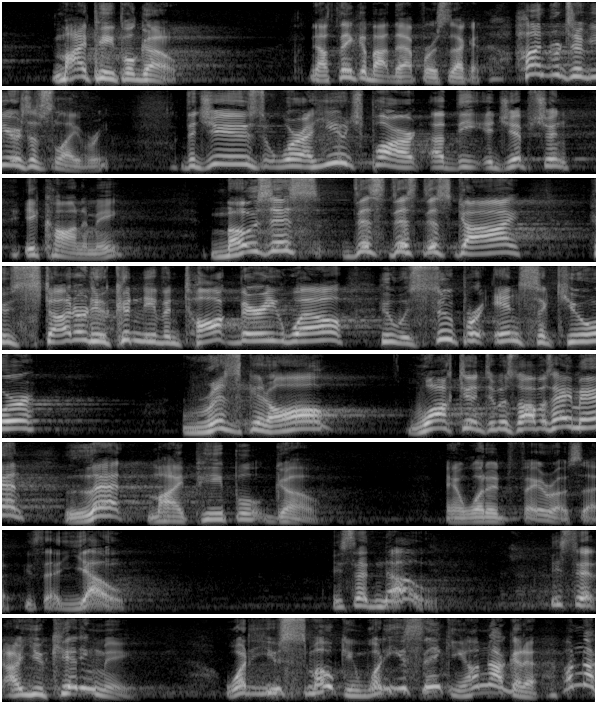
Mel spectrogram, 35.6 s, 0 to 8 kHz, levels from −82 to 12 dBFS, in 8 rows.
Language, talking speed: English, 140 wpm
